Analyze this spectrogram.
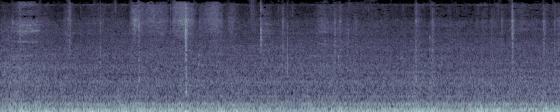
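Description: Steady low rumble of a moving car heard from inside the cabin: tyre, road and engine noise while driving.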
